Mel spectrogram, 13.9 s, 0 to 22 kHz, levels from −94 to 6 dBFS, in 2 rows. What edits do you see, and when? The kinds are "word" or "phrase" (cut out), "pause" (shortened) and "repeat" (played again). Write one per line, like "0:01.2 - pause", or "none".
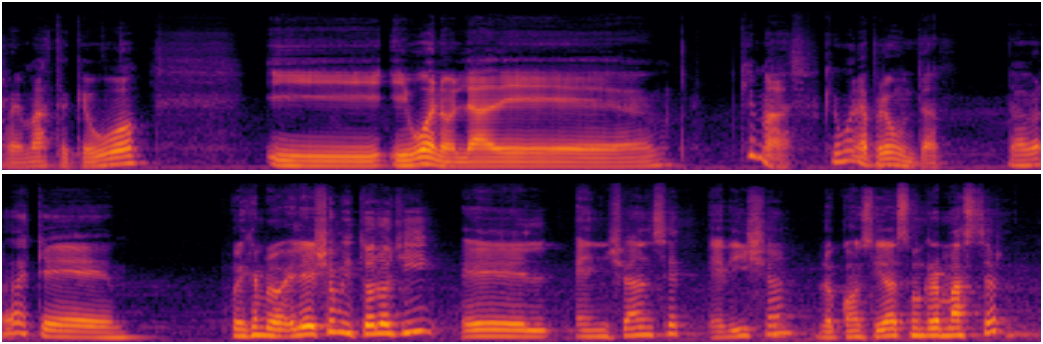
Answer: none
